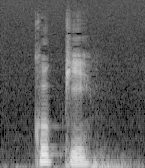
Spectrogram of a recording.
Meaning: to copy
- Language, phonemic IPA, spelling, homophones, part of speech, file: French, /kɔ.pje/, copier, copiai / copié / copiée / copiées / copiés / copiez, verb, Fr-copier.ogg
